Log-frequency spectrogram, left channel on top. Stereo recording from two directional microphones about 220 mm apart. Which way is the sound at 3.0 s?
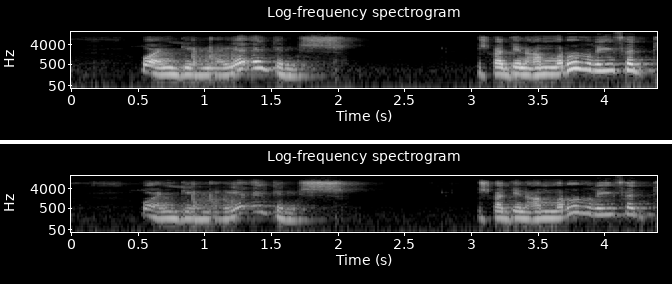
40° left (ahead or behind).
